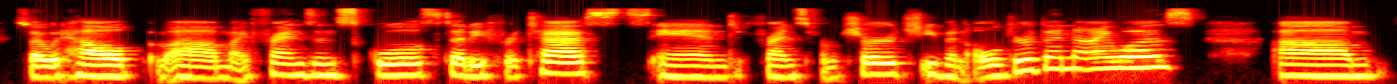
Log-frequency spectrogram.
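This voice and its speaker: A Brazilian woman whose first language is Portuguese appears as a guest on a podcast interview, speaking as an empowerment coach. Her voice sits on the low side, and she is upbeat and chatty, laughing easily.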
